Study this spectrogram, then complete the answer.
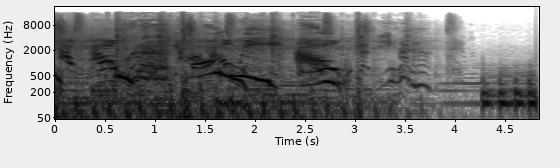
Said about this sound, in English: Mike the Mauler has really come out slapping. Yeah, but don't count out Crusher Thompson. He gets really slap happy in the late round. That's not fair. Ultimate slap fighting. Tonight at 8, only on the Testosterone Channel.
